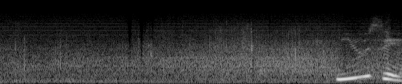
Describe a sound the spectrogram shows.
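A man talks calmly, close by, outdoors.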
